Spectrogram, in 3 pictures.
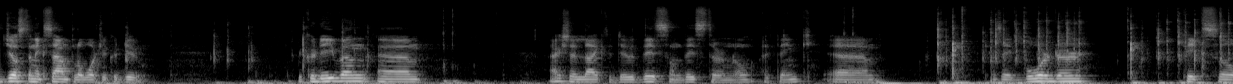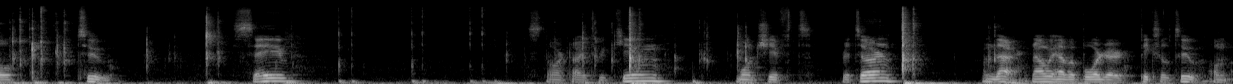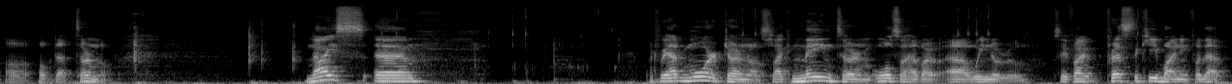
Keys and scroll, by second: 16.5 shift+super+q.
